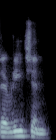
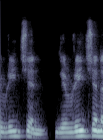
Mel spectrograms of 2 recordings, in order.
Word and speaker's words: origin: In the Roman world, well, I want to correct the pronunciation thing in what you said before I forget, right? You said a region. It's origin. You said the origin of this expression, right?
